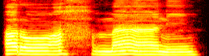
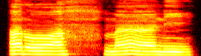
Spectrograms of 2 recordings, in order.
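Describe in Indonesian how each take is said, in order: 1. Vokal setelah m dibaca dua harakat. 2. Vokal setelah m dibaca dua harakat.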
